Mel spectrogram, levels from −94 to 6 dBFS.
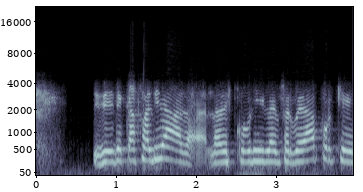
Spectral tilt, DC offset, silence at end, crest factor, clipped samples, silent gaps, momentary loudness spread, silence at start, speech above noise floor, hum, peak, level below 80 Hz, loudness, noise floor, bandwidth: -7.5 dB/octave; under 0.1%; 0 s; 14 dB; under 0.1%; none; 5 LU; 0 s; 30 dB; none; -8 dBFS; -58 dBFS; -20 LUFS; -50 dBFS; 4.3 kHz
